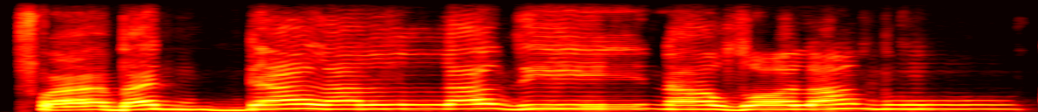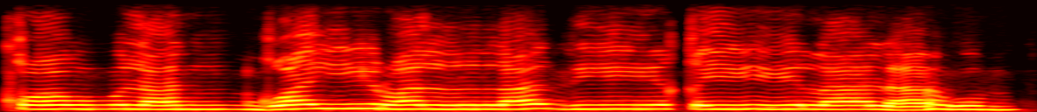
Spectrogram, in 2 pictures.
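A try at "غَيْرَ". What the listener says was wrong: Masih goiro, bukan G. goiro.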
